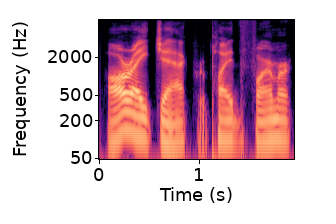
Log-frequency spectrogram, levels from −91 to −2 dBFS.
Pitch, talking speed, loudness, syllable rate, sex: 105 Hz, 185 wpm, -17 LUFS, 4.7 syllables/s, male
